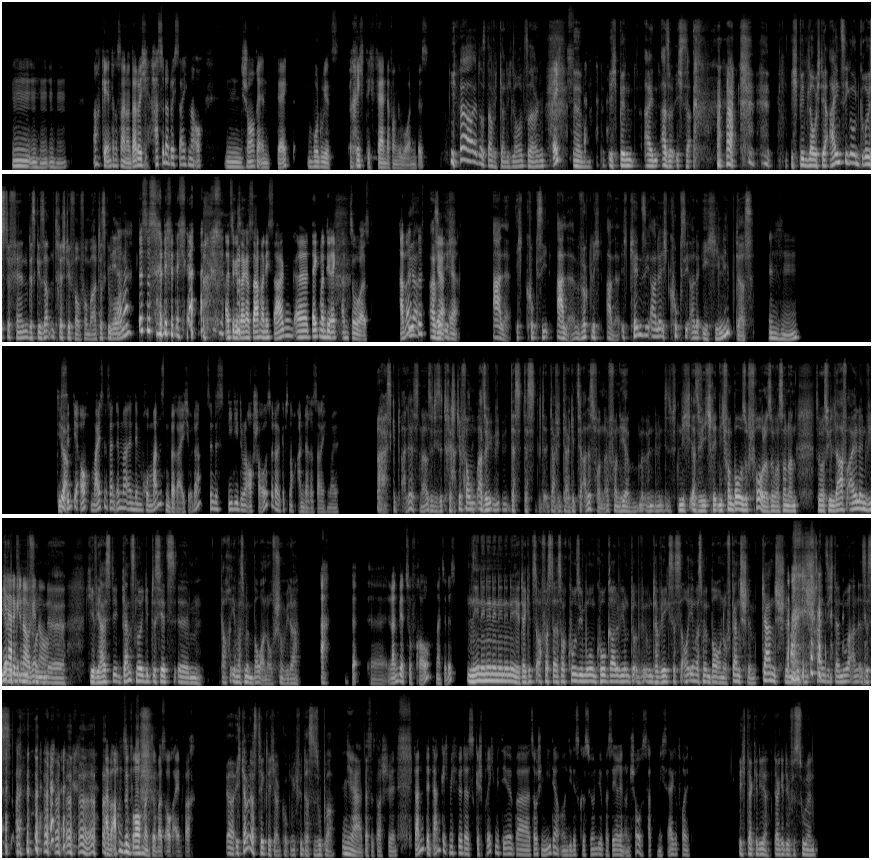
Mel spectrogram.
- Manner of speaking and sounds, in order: laughing while speaking: "Ja"; laugh; put-on voice: "Äh, ja?"; laughing while speaking: "hätte ich für dich"; laugh; unintelligible speech; laugh; laugh; teeth sucking
- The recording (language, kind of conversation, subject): German, podcast, Wie verändern soziale Medien die Diskussionen über Serien und Fernsehsendungen?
